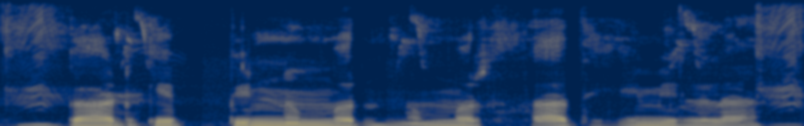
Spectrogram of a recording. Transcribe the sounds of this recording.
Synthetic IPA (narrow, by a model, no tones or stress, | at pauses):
kaɾʈkepinnəmbəɾnəmbəɾsat̪ʰɦimilla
